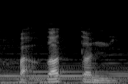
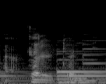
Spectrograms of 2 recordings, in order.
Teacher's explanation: Jadi alif lamnya tidak dibaca, jadi ke huruf dha. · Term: idgham samsiah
